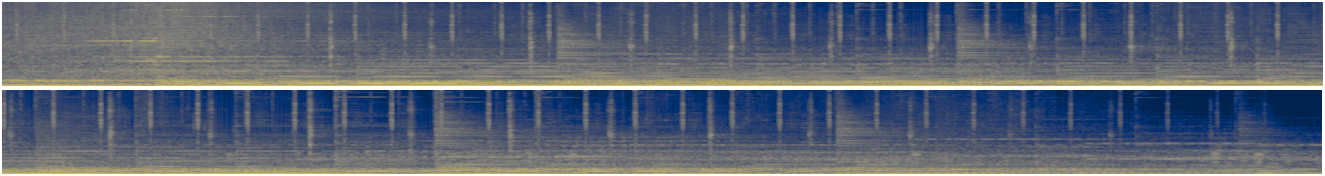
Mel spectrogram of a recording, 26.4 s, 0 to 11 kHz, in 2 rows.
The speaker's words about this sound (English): But at the very center of it all, ticking away quietly amongst 100 other noisy clocks, is an old German wall clock. The pride and joy of my collection.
